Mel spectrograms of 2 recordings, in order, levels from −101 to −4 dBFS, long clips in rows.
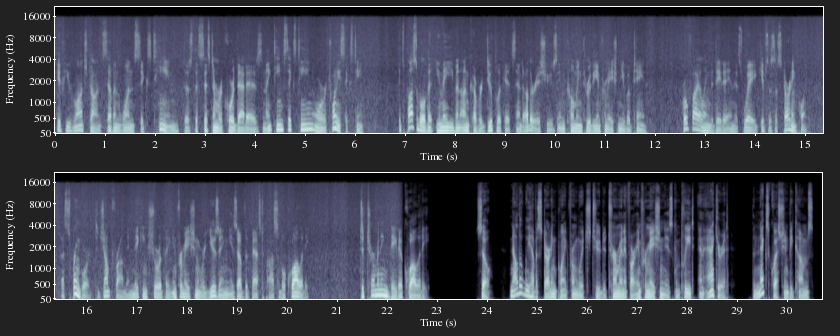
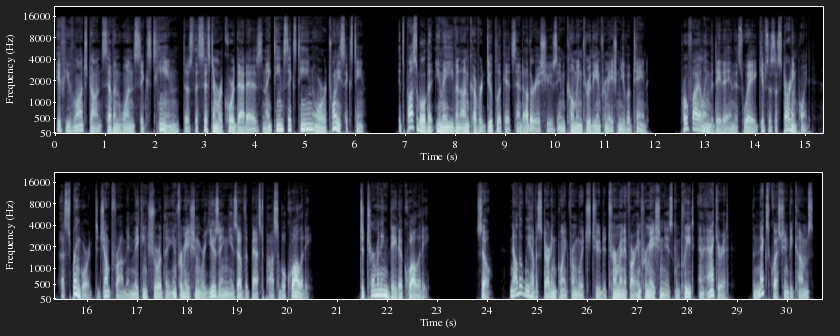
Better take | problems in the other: second | hiss; noticeable; until 22 s; 20 dB below the speech

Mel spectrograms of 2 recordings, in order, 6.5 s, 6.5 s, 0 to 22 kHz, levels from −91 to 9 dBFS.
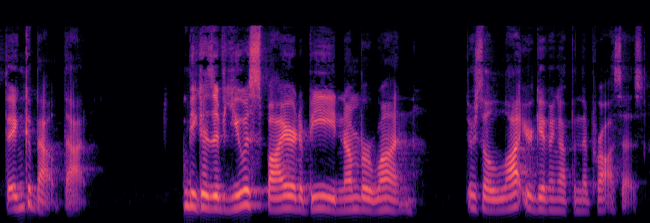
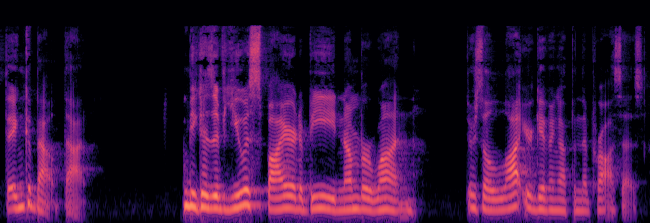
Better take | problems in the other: second | thin; somewhat; fading below 300 Hz

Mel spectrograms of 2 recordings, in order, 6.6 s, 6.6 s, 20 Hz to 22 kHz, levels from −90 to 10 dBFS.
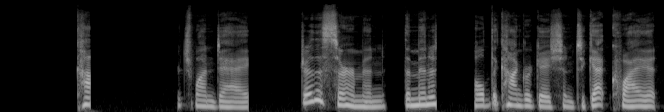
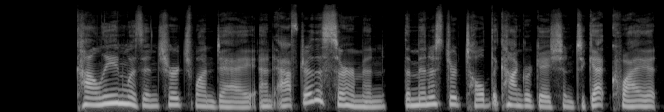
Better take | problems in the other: second | audio cutting out; at 1 s for 1 s, at 2.5 s for 0.5 s and at 4.5 s

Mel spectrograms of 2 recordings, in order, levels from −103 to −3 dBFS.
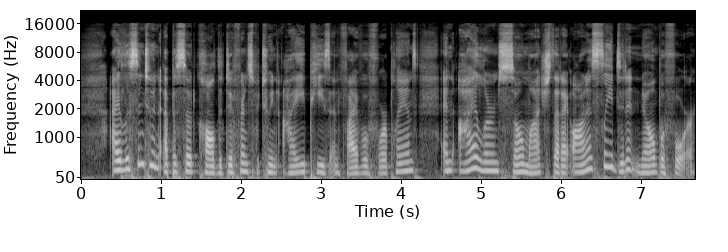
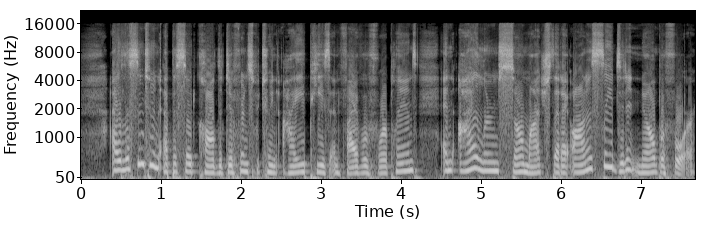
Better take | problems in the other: first | distortion; heavy; 17% of the sound clipped

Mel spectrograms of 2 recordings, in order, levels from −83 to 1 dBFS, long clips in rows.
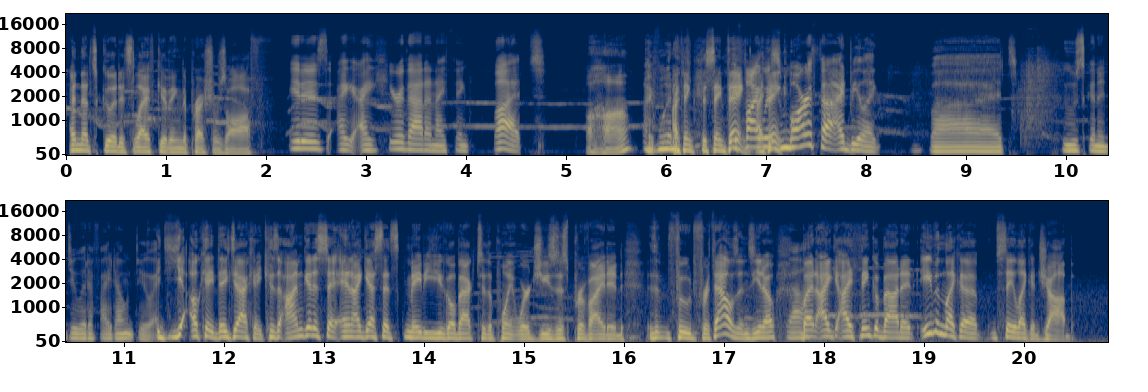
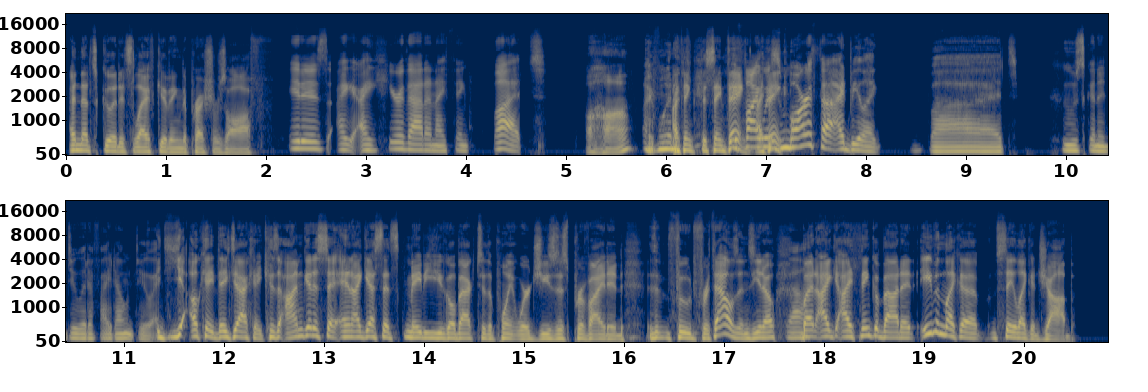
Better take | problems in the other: second | animal sounds; faint; throughout; 25 dB below the speech

